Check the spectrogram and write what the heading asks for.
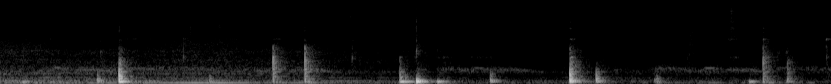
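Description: Wooden rolling pin rolling out bread dough on a pastry mat, knocking against the table in a string of irregular dull thumps and taps.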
